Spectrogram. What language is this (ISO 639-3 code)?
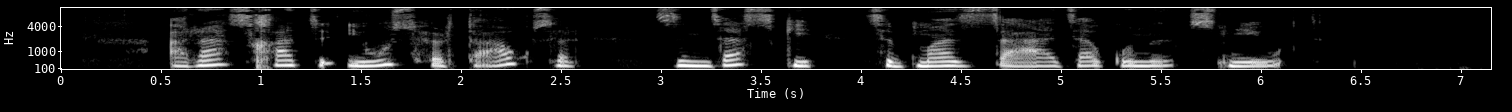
abk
